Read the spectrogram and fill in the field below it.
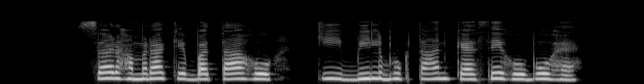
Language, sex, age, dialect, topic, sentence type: Magahi, female, 41-45, Southern, banking, question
